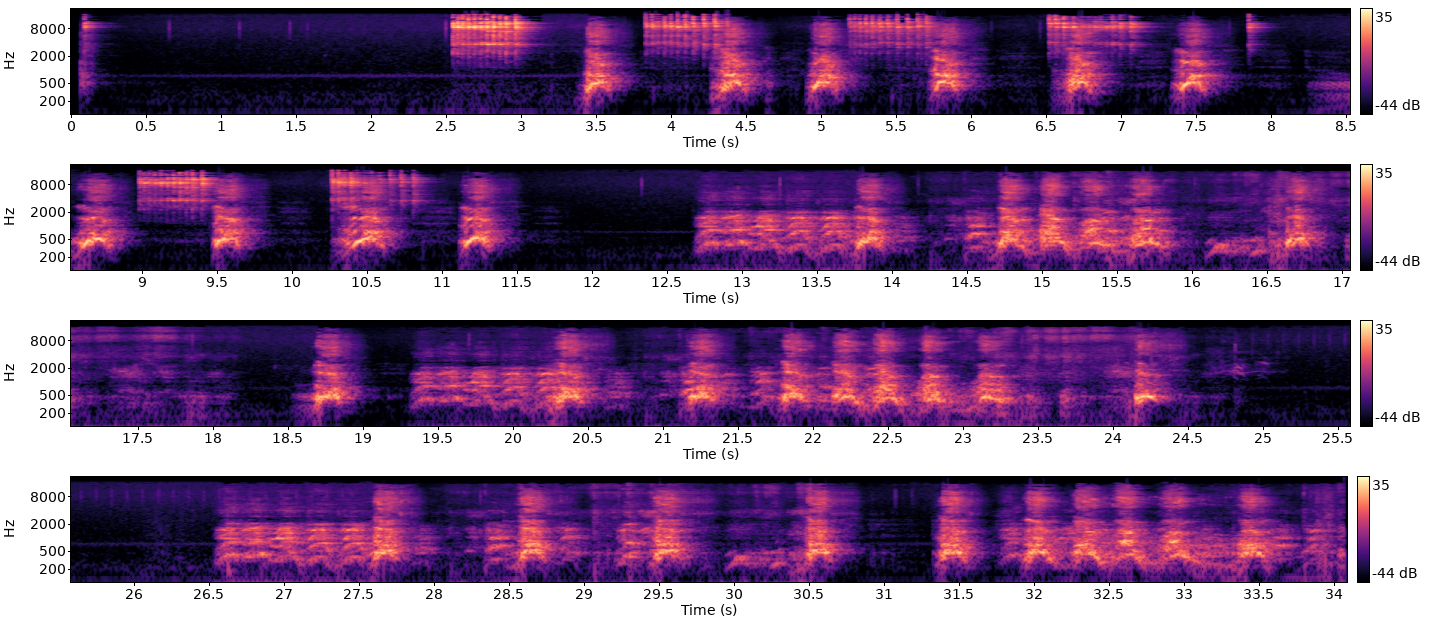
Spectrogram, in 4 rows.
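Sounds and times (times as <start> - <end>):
dog barking excitedly: 3.4 - 7.8, 8.5 - 11.6, 12.7 - 17.2, 18.6 - 24.6, 26.6 - 34.0.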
